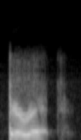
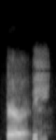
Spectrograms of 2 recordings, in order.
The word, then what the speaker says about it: Barrett: Is it Barry or Barrick? – It's Barrett. Barrett. – Spell that. – Barrett. – B-A-R-R-E-T-T. – Barrett. Okay.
